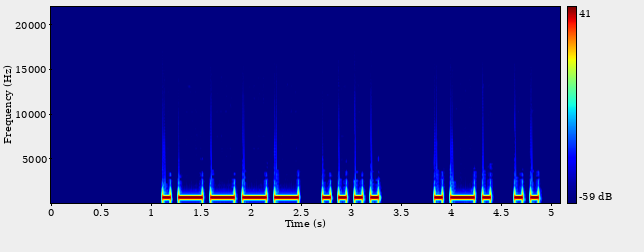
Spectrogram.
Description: Morse code, heard as a keyed tone, about 15 wpm, 700 Hz. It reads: 1H RI
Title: Winter Field Day Exchanges 15wpm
